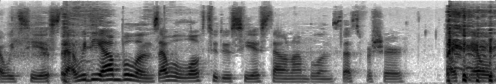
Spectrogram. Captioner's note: laughter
